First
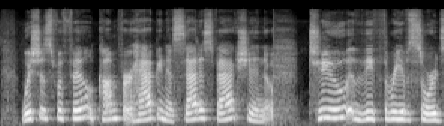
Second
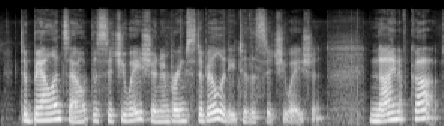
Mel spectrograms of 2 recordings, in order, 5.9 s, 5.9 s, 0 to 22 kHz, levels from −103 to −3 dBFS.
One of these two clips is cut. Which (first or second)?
first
